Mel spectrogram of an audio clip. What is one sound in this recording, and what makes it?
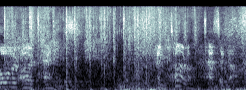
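A magical blast crackles and hums.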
